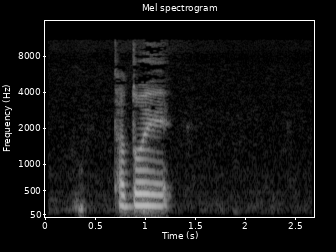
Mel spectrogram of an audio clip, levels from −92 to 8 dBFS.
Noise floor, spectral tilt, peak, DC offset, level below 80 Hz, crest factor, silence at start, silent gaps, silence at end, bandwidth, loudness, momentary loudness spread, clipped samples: -67 dBFS; -5.5 dB/octave; -10 dBFS; under 0.1%; -74 dBFS; 20 dB; 0.35 s; none; 1.45 s; 11 kHz; -26 LUFS; 27 LU; under 0.1%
